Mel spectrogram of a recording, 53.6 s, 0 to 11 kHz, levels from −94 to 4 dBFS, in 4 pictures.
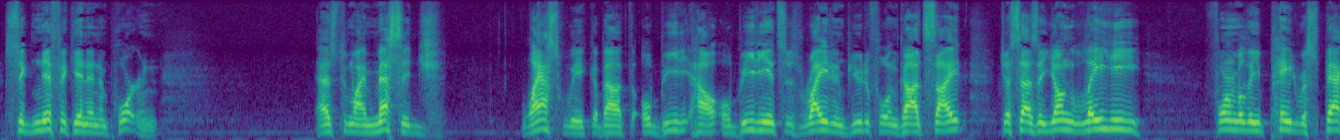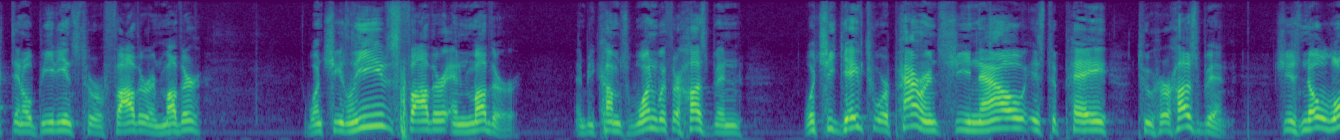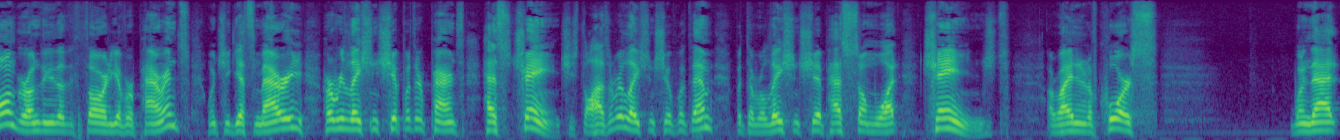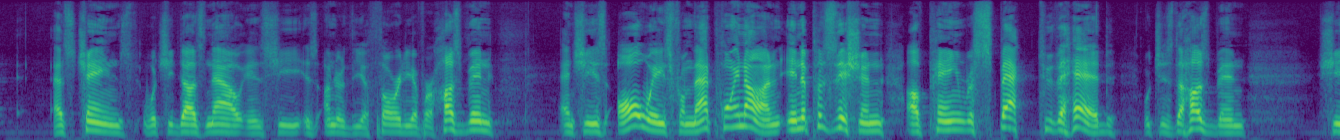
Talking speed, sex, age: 155 wpm, male, 60-79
